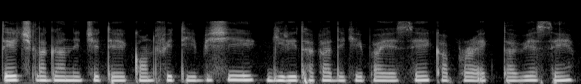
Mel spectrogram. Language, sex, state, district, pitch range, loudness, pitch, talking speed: Nagamese, female, Nagaland, Kohima, 180-190 Hz, -18 LUFS, 185 Hz, 145 wpm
